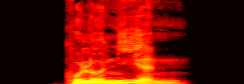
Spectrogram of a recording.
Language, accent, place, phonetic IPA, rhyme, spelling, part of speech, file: German, Germany, Berlin, [koloˈniːən], -iːən, Kolonien, noun, De-Kolonien.ogg
- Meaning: plural of Kolonie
